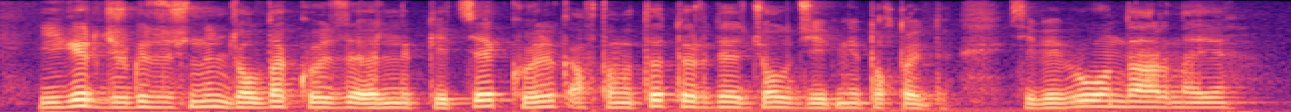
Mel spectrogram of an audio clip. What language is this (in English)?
Kazakh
